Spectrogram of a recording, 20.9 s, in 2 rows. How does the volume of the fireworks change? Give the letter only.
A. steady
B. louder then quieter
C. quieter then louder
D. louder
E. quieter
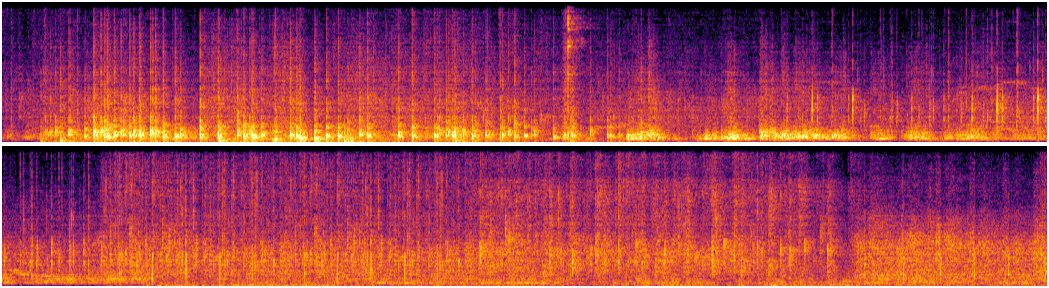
E.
